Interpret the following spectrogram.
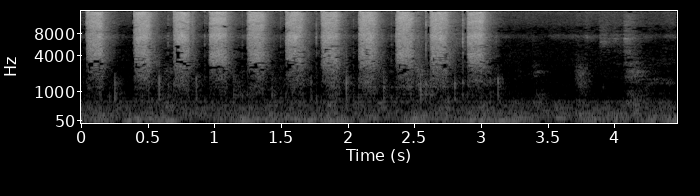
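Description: Gerard Cosmetics Slay All Day setting spray, a pump-action fine-mist bottle, sprayed onto the face in a quick run of about a dozen short hissing pumps, roughly four a second, stopping about three seconds in.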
